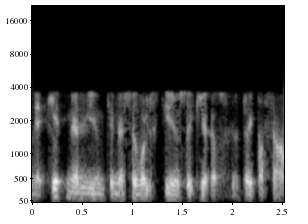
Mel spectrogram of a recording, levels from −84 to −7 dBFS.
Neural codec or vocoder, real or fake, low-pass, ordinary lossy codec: codec, 24 kHz, 3 kbps, HILCodec; fake; 3.6 kHz; AAC, 16 kbps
